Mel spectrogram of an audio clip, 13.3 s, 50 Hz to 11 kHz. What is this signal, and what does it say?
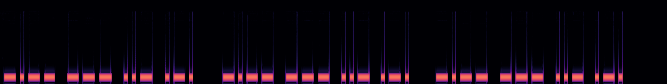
Morse code, heard as a keyed tone, about 14 wpm, 250 Hz. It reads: YOUR YOUR YOUR
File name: morse / morse-training-15WPM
